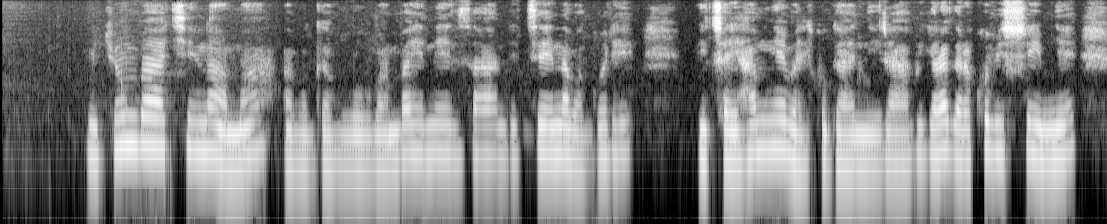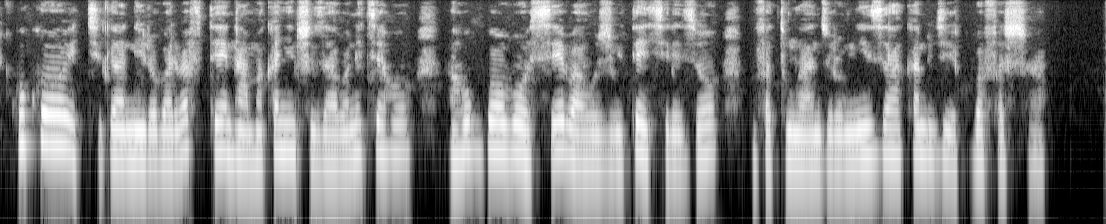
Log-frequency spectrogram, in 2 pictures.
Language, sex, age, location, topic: Kinyarwanda, female, 18-24, Huye, government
